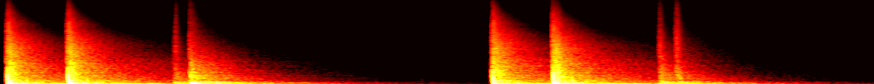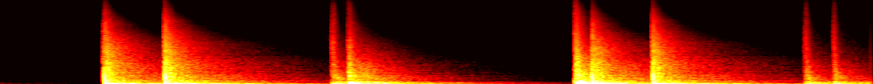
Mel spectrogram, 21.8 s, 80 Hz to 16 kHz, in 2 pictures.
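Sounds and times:
cinematic drums: 0:00.1 - 0:04.6, 0:06.2 - 0:10.2, 0:12.3 - 0:17.4, 0:18.1 - 0:21.8.

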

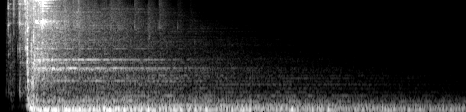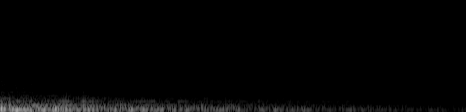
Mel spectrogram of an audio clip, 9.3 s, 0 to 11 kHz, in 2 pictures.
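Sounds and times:
medium metal crash with hollow ring: 0:00.1 - 0:03.1.

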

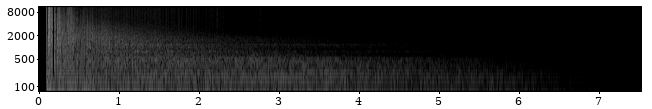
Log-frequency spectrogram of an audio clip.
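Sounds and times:
distorted explosions: 0:00.1 - 0:06.0.

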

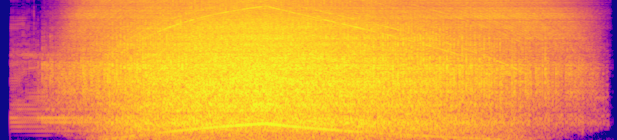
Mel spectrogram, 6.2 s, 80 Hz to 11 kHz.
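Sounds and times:
jigsaw motor running medium fast: 0:00.0 - 0:06.1.

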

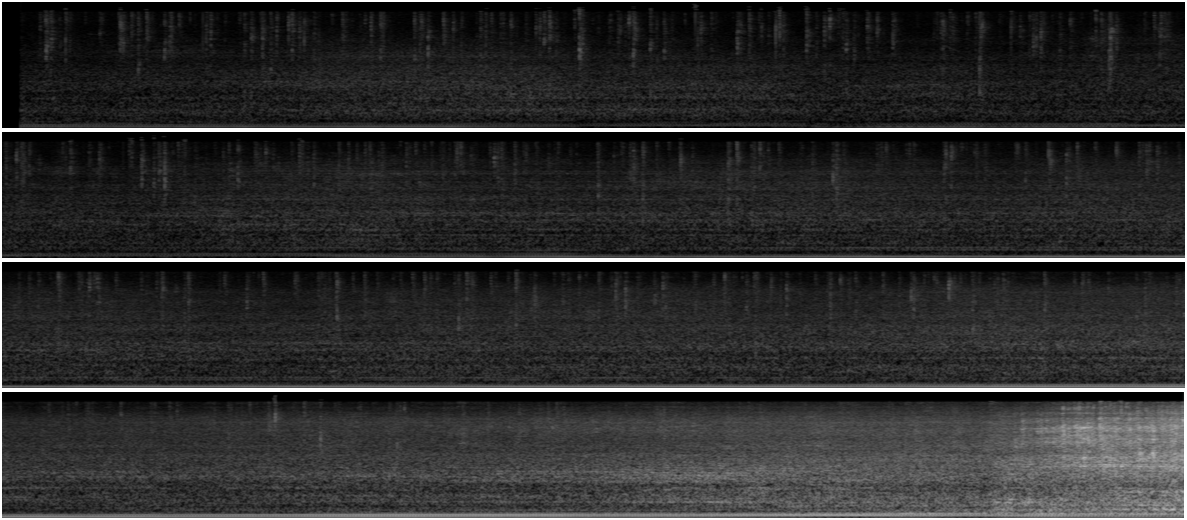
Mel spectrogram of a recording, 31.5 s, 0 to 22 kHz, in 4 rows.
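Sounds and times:
diesel truck snowplough: 0:00.2 - 0:31.5.

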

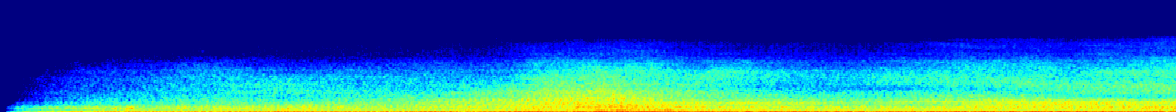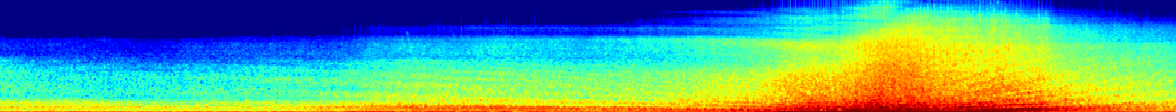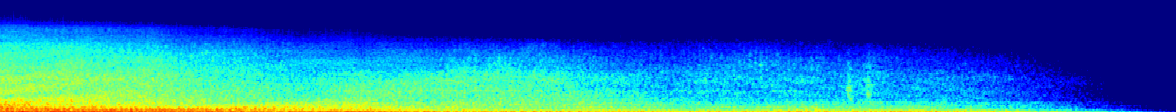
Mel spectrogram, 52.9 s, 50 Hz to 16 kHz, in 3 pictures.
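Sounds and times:
Ju52 propeller plane flying overhead: 0:00.6 - 0:50.8.

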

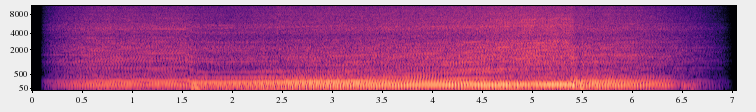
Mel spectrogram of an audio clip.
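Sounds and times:
Mercedes SLS AMG car short acceleration: 0:00.3 - 0:06.4.

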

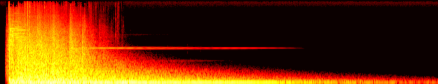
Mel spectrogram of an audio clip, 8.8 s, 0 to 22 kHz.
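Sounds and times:
metal hit: 0:00.1 - 0:06.7.

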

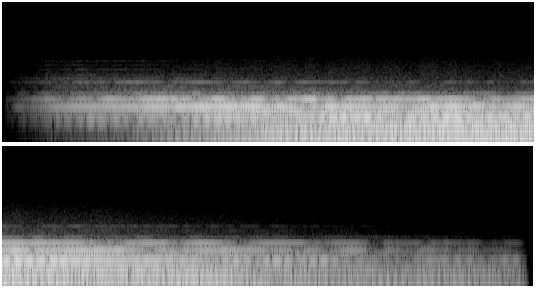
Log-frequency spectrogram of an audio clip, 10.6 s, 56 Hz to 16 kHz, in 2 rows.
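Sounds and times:
deep atmospheric drone: 0:01.2 - 0:10.5.

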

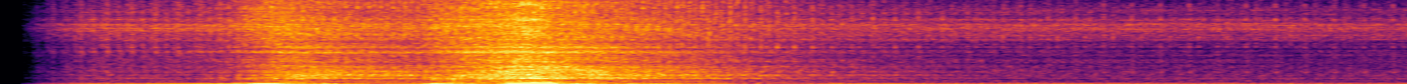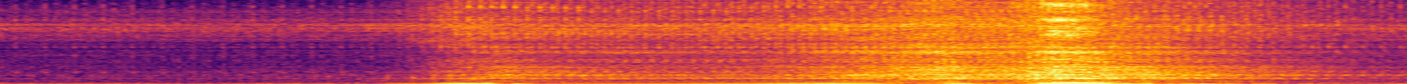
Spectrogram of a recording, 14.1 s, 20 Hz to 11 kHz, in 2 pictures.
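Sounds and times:
Jaguar E-Type engine starting and revving: 0:00.3 - 0:04.6, 0:08.5 - 0:14.0.

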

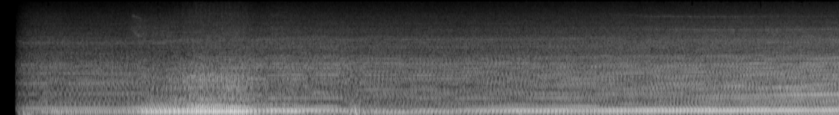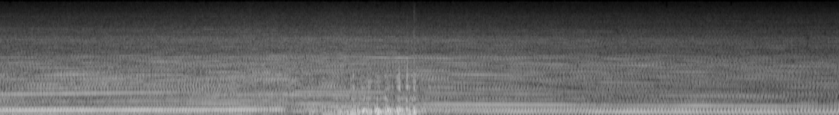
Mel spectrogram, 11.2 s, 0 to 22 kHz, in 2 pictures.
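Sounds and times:
Mercedes SLS AMG car short acceleration: 0:00.2 - 0:11.1.

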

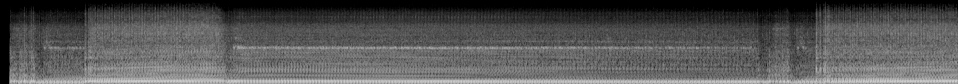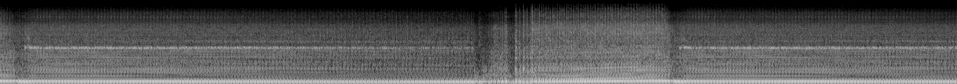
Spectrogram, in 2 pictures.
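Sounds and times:
motorcycle accelerating: 0:00.1 - 0:19.1
triple whistle: 0:00.4 - 0:07.4, 0:09.8 - 0:13.6, 0:16.3 - 0:19.1.

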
